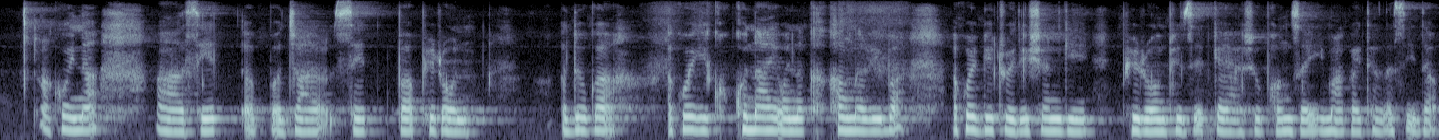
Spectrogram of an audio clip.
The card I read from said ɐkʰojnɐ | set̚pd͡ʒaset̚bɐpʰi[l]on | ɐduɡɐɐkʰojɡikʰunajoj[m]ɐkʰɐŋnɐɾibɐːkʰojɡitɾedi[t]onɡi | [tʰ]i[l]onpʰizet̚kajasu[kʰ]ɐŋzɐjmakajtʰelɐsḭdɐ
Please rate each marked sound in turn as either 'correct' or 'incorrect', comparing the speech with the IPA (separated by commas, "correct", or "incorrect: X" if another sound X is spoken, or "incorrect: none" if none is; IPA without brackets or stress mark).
incorrect: ɾ, incorrect: n, incorrect: s, incorrect: pʰ, incorrect: ɾ, incorrect: pʰ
